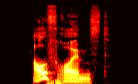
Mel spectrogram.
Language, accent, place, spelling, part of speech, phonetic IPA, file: German, Germany, Berlin, aufräumst, verb, [ˈaʊ̯fˌʁɔɪ̯mst], De-aufräumst.ogg
- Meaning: second-person singular dependent present of aufräumen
